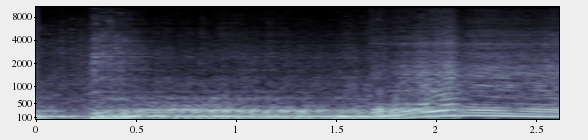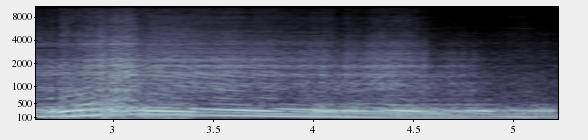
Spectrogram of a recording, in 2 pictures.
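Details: Car with a newly fitted distributor, running on fresh E85. Revs climb and sag unevenly under throttle, stumbling and dropping out instead of pulling cleanly; a dirty fuel filter or fuel system is suspected, cause unconfirmed.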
